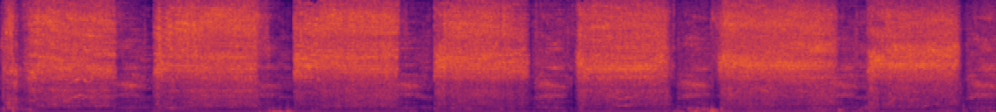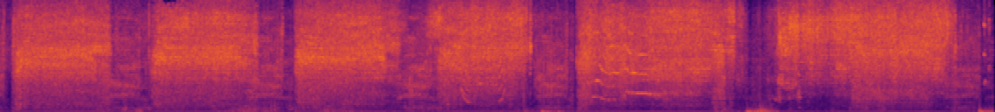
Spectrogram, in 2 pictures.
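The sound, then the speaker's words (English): Steady, loud hissing of air blowing into and escaping from balloons, running continuously with brief dips and gaps every second or two, with no talking. “I kept losing that one. I kept losing air on it.”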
